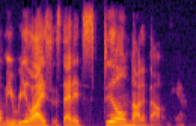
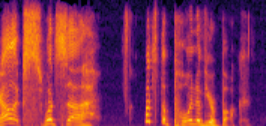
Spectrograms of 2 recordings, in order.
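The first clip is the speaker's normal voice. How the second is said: put-on gruff, blunt New York accent, very slow, drawn out; 6 semitones higher than usual. An author recalls a man calling him into his corner office, gruff New York guy voice. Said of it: "gruff New York guy".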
